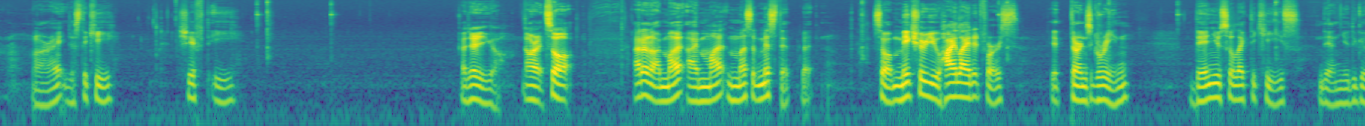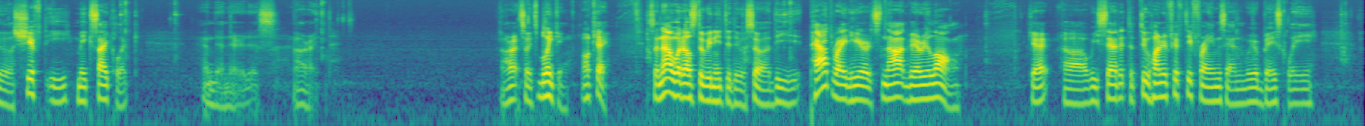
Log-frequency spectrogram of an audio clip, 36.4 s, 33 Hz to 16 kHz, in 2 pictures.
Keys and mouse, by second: 4.0 shift+e, 4.5-7.4 drag, 10.1-11.5 drag, 13.4 click, 14.7 click, 15.7-17.0 drag, 18.8 shift+e, 19.8 click, 20.6-22.6 drag, 23.0 space, 25.7 space, 27.6-28.2 drag, 30.1 KP_7, 35.4 middle click.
